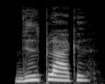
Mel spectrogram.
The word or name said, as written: hvidblakket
